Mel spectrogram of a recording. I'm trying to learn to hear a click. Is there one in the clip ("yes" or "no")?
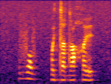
no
